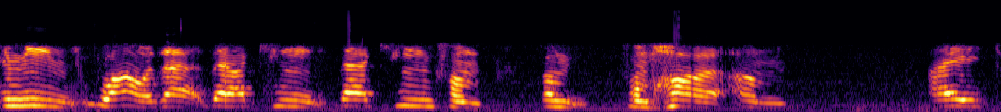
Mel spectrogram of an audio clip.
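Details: Speech impediment in an adult man, present since an early, traumatic birth with loss of oxygen, along with coordination awkwardness; the impediment is audible to listeners.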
